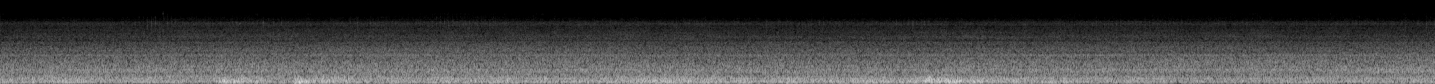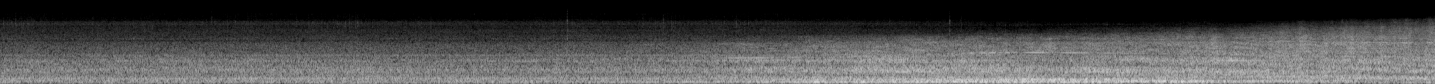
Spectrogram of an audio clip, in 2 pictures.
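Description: Airbus A319-132 airliner on final approach, its two IAE V2500 turbofan engines giving a steady jet rush. The rush grows louder over the last several seconds as the aircraft comes close overhead, and a high whine rises in on top near the end.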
